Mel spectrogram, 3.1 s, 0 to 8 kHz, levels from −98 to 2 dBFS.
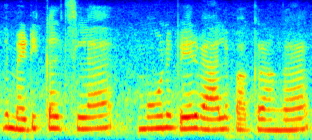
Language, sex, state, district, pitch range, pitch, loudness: Tamil, female, Tamil Nadu, Kanyakumari, 230-260 Hz, 250 Hz, -14 LUFS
